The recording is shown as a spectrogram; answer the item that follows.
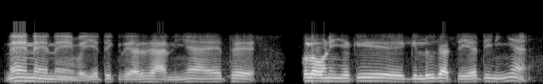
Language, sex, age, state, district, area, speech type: Dogri, male, 30-45, Jammu and Kashmir, Reasi, rural, conversation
